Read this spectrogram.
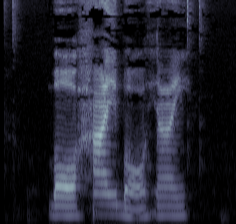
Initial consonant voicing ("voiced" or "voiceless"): voiced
